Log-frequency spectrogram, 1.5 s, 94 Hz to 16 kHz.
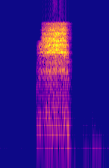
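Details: At night in a nest box on 24 April 2024, an owlet eating a large rodent gives a single harsh half-second hiss, followed by faint low shuffling sounds.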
